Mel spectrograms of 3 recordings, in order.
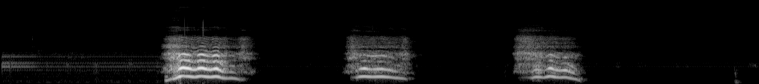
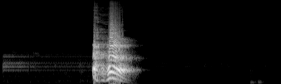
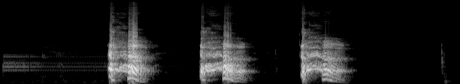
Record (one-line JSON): {"exhalation_length": "7.6 s", "exhalation_amplitude": 32768, "exhalation_signal_mean_std_ratio": 0.31, "cough_length": "2.8 s", "cough_amplitude": 32768, "cough_signal_mean_std_ratio": 0.29, "three_cough_length": "4.6 s", "three_cough_amplitude": 32768, "three_cough_signal_mean_std_ratio": 0.4, "survey_phase": "beta (2021-08-13 to 2022-03-07)", "age": "45-64", "gender": "Male", "wearing_mask": "No", "symptom_cough_any": true, "symptom_fatigue": true, "smoker_status": "Never smoked", "respiratory_condition_asthma": false, "respiratory_condition_other": false, "recruitment_source": "REACT", "submission_delay": "12 days", "covid_test_result": "Negative", "covid_test_method": "RT-qPCR", "influenza_a_test_result": "Negative", "influenza_b_test_result": "Negative"}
